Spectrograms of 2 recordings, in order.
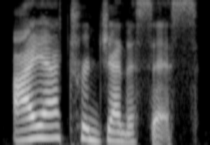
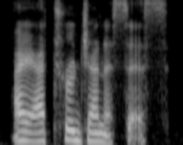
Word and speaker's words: iatrogenesis: It's Iatrogenesis. It took me a long time to be able to pronounce it. It's the name of I think the first chapter in the book, Iatrogenesis.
